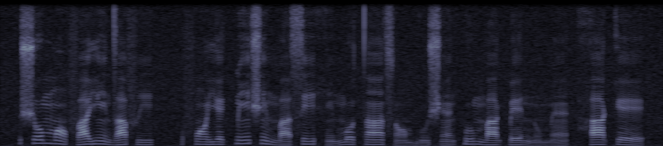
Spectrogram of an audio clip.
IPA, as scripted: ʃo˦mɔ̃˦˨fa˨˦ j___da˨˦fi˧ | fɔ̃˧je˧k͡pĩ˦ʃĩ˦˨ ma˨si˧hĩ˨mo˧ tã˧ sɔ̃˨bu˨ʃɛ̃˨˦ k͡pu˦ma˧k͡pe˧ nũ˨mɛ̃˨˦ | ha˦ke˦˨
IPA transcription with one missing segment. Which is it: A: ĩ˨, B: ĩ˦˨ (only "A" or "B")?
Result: B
